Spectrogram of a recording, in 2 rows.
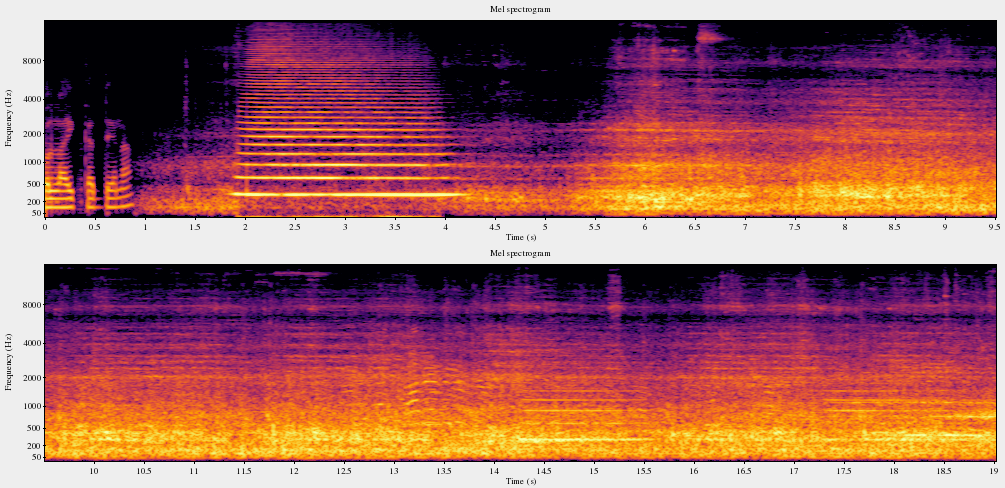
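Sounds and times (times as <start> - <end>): train horn: 1.8 - 4.4, 14.2 - 15.6, 17.2 - 19.0
train wheels rumbling and clattering: 4.0 - 19.0.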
